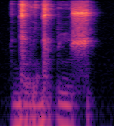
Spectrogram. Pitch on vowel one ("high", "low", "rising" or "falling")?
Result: low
